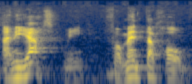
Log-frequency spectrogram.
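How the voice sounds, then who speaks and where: An actor playing a cheery, conspiratorial language student with a Spanish accent and broken English in a sitcom. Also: male voice, mid-range voice, expressive, moderate pace, bright, forceful tone. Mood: earnest. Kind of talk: sitcom acting. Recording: noisy 1970s television studio soundtrack.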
